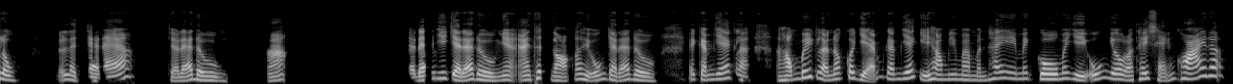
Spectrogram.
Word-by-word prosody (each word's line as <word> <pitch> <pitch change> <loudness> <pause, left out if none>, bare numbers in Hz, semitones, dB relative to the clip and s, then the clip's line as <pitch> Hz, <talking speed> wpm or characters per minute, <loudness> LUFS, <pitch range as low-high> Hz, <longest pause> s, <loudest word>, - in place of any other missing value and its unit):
luôn. 215 -6 +1 0.4
Đó - - -7
là 220 -3 -1
trà 180 - 0
đá, 195 - +1 0.3
trà 165 - -3
đá 175 +5 +3
đường, 195 -5 0 0.5
đó. - - +2 1.2
Trà 170 - -4
đá 195 +2 +6
với 285 0 -2
trà - - +6
đá - - +6
đường 190 -6 +1
nha, 210 +1 +1
ai 205 +2 +2
thích 300 +3 -2
ngọt 180 -2 +1
thì 240 -1 -1
á - - -1
uống 205 +7 -3
trà 215 - +1
đá 190 +4 0
đường. 195 -7 -1 0.3
Cái 235 - -4
cảm 225 0 +1
giác 260 +2 0
là 210 -4 -2 0.3
hổng 205 +5 +1
biết 315 +2 +1
là 265 - +4
nó 240 +5 -1
có 290 - 0
giảm 345 - +1
cảm 250 -1 0
giác 290 +6 +1
gì 205 - +1
hông 230 -1 +1
nhưng 235 0 -6
mà 215 - -2
mình 195 -1 -8
thấy 275 +2 -2
mấy 265 +1 -5
cô, 245 -1 +5
mấy 270 +1 -4
dì 205 -4 +1
uống 285 +5 -2
vô 240 -3 +2
là 195 - 0
thấy 260 +3 -1
sảng 255 -3 -6
khoái 275 +6 +5
đó. 400 0 +2
230 Hz, 265 wpm, -22 LUFS, 200-265 Hz, 1.2 s, đá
